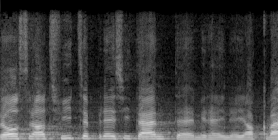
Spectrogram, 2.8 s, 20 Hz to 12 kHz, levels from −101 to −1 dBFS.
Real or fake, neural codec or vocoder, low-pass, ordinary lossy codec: real; none; 10.8 kHz; none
